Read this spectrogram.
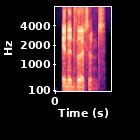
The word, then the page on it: inadvertent: British English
